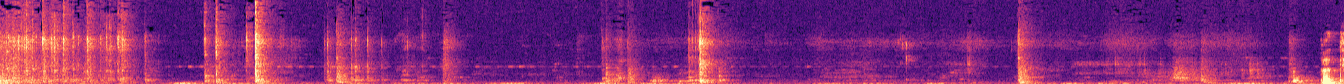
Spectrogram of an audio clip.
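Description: Cotton nighty fabric being handled and drawn away from a sewing machine: scattered light clicks and soft cloth rustling, without the machine running.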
